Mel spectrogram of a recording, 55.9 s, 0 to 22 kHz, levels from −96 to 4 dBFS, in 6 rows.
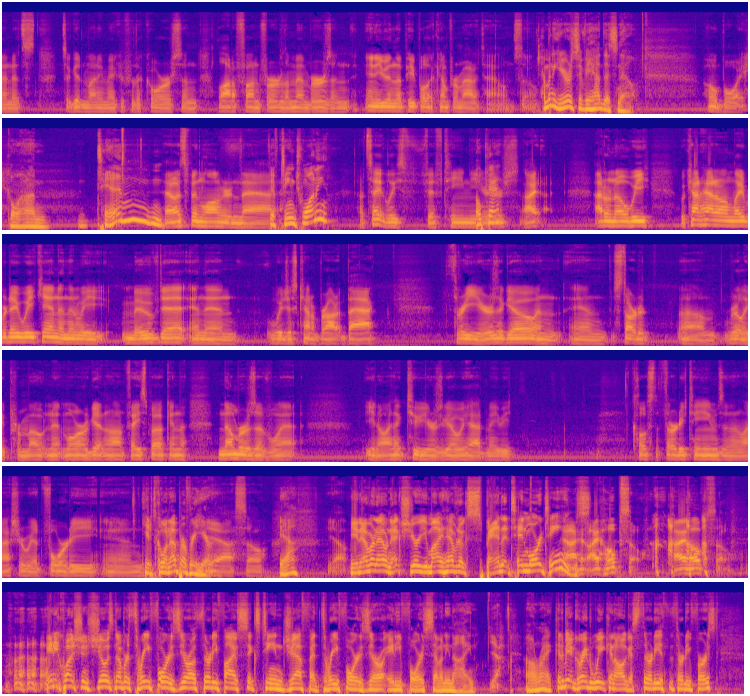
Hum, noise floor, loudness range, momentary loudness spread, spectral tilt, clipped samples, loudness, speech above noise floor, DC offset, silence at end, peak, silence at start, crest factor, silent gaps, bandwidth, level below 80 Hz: none; -46 dBFS; 10 LU; 14 LU; -4.5 dB/octave; under 0.1%; -20 LUFS; 26 dB; under 0.1%; 0.05 s; -2 dBFS; 0 s; 20 dB; none; 16 kHz; -42 dBFS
